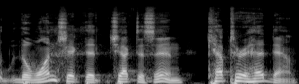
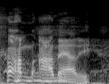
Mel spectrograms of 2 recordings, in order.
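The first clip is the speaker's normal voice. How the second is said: laughing exit; 7 semitones higher than usual. Retold or imitated. Laughing while retelling exit.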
